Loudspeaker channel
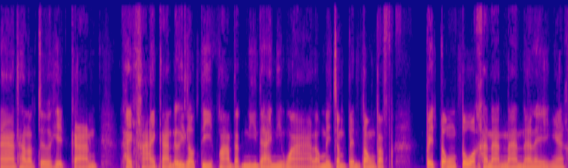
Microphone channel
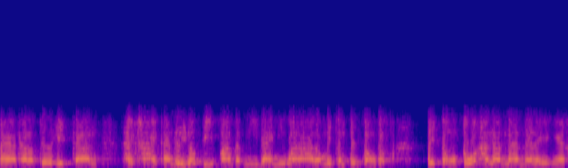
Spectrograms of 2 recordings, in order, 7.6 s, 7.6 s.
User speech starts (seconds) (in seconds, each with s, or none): none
